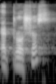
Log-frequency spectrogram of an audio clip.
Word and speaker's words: atrocious: तो इस तरीके से एट्रोशस, आपने सही प्रोनाउंसिएशन के बारे में जाना कि जब कभी भी टी, एक्स, सी या जी के बाद आई ओ यू एस हो तो इस आई का प्रोनाउंसिएशन नहीं किया जाता।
